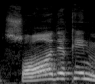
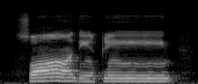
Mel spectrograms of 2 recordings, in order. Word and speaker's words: صادقين: صادقين. Make sure it has a heavy sound. صادقين.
